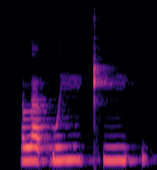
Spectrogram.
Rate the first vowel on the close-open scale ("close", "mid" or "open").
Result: open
